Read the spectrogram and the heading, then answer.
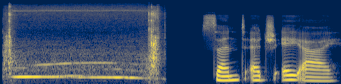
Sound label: tape rewind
